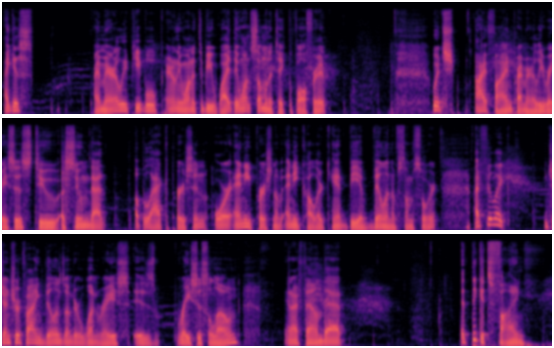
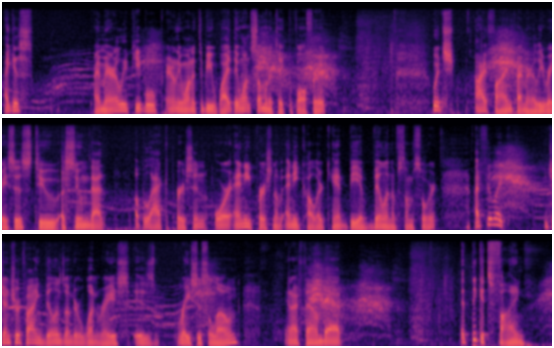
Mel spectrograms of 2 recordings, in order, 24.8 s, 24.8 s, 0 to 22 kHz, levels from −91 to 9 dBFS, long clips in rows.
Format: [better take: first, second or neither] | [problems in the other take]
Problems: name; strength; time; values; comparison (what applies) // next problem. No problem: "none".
first | hiss; loud; throughout; 7 dB below the speech; faint in the first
